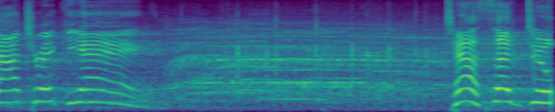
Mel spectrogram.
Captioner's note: crowd cheering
